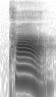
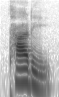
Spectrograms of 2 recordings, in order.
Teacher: d is a breathy stop plosive pronounced similarly to d. When a is added to d, it becomes the syllable ta.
